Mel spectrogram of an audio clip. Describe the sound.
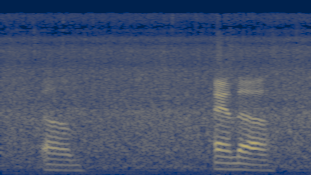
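Steady rain hisses throughout, an even wash of falling water, broken by two short voiced sounds from someone.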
